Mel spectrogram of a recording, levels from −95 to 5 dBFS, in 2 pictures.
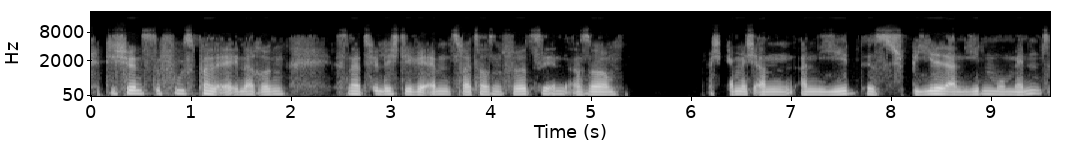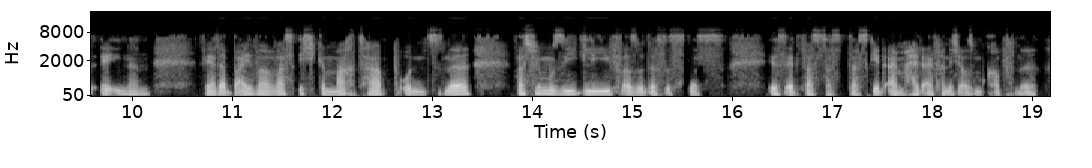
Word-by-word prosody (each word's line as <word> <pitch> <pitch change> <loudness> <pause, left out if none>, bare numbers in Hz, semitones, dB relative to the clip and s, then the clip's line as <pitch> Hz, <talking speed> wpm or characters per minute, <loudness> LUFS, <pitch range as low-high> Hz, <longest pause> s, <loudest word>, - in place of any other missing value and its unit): die - - -5
schönste 145 0 +2
Fußballerinnerung 125 -3 +1 0.5
ist - - -17
natürlich 130 0 +1
die 120 -2 0
WM 125 +1 +2
2014, 125 +3 0
also 115 -1 +2 0.9
ich - - -9
kann 120 +2 0
mich 120 -1 +1
an 115 -1 0
an 120 0 +1
jedes 120 +1 0
Spiel, 125 +2 +4
an 115 -1 +1
jeden 125 +3 -1
Moment 120 +4 -1
erinnern, 125 -1 -2 0.5
wer 115 -1 +2
dabei 115 +1 +2
war, 115 -3 +1
was 120 +2 -1
ich 130 - -4
gemacht 120 +2 -2
habe 115 0 +2
und 115 -2 -3
ne, 130 +3 +6 0.4
was 135 0 +2
für 145 - 0
Musik 130 -2 +1
lief. 125 0 +3
Also, 110 0 +1
das 115 0 -3
ist - - -9
das 105 - -7 0.4
ist 130 -2 +1
etwas, 115 -1 0
das 110 - -10
das 110 -1 -4
geht 115 - 0
einem 110 -3 -1
halt 110 -2 -1
einfach 115 +1 -3
nicht 115 - -3
ausm 110 +2 -5
Kopf, - - -10
ne? - - -4
120 Hz, 155 wpm, -21 LUFS, 115-130 Hz, 0.9 s, ne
